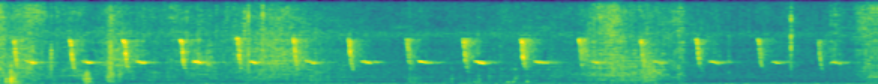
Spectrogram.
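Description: A bird chirping rapidly: short high notes repeated evenly, about three and a half a second. There is a brief rustle about four seconds in.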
